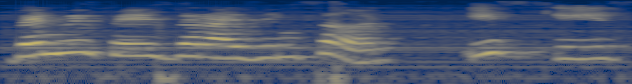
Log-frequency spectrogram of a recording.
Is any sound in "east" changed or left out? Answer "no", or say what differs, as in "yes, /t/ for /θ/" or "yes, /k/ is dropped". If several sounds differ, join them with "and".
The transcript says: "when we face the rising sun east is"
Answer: yes, /t/ is dropped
